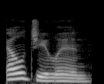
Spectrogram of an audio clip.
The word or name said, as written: elgielyn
